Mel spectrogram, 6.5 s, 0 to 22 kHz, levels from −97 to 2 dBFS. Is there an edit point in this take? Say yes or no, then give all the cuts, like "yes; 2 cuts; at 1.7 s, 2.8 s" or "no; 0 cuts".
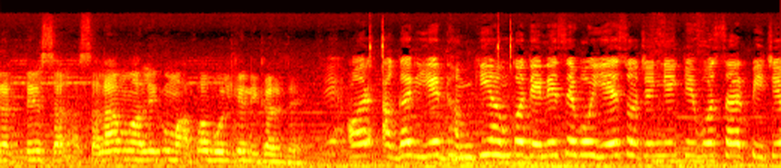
yes; 1 cut; at 2.9 s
